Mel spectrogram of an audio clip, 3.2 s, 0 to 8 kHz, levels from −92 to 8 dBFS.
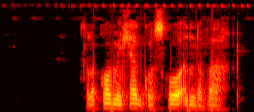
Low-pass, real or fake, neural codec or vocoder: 7.2 kHz; real; none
